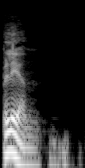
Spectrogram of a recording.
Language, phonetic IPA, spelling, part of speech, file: Russian, [plʲen], плен, noun, Ru-плен.ogg
- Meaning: captivity, custody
